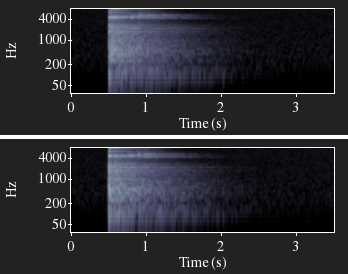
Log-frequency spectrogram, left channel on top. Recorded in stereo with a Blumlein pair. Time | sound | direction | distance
0.5 | breaking glass | 50° right | 2.5 m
